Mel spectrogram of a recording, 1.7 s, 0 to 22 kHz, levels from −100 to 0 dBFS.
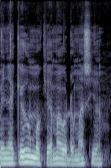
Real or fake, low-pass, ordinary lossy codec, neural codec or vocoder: fake; none; none; vocoder, 44.1 kHz, 128 mel bands every 256 samples, BigVGAN v2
